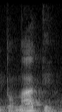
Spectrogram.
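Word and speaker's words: Tonatiuh: with the uh likewise the accent has to shift to not to the nah part because in nawa there's the accent it's always on the second to last syllable not like in spanish but it's always in the second to last syllable so when i say don't do i'm placing that syllable the preceding i vow that's incorrect so it has to be tonati now this w that's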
